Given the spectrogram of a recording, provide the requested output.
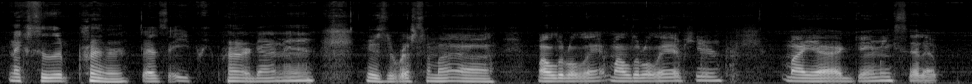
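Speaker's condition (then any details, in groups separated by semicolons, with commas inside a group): Cerebral palsy; diplegia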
